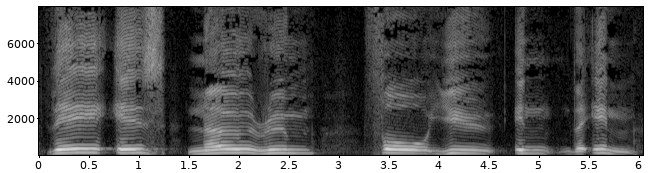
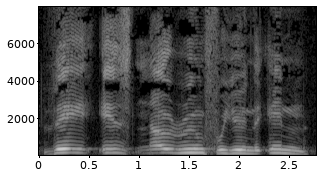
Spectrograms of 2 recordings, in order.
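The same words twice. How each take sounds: First: The sentence is spoken at an unhurried pace. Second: The sentence is spoken somewhat quickly.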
